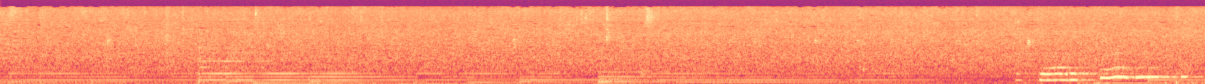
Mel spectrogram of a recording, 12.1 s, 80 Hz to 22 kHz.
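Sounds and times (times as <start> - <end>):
rain hissing: 0.0 - 12.0.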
